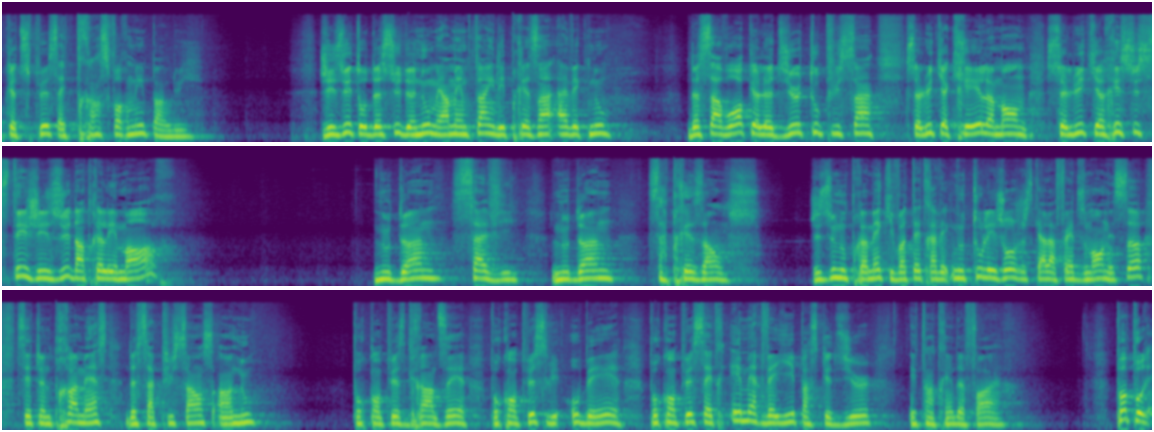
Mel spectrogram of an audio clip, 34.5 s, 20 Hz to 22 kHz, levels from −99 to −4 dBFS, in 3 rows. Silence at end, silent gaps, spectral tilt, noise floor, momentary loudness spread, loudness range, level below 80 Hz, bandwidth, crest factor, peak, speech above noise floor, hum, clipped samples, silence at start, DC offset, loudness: 0 s; none; -5 dB/octave; -75 dBFS; 8 LU; 4 LU; -58 dBFS; 16 kHz; 18 dB; -4 dBFS; 55 dB; none; under 0.1%; 0 s; 0.1%; -21 LUFS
